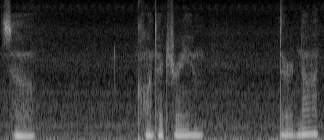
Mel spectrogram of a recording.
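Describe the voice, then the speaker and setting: A man chatting casually on an ASMR livestream in a soft, breathy, often whispered voice, rambling in a relaxed, hesitant way. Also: lowish voice, extremely slow. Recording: muffled with clear background noise.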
